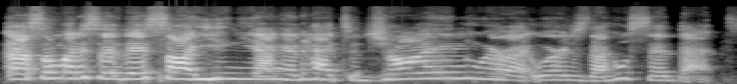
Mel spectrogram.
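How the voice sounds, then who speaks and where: A woman co-hosting a live psychic reading stream, chatting with viewers and greeting them by name, a little hoarse. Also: high-pitched, normal speed, bright, forceful tone, a little hiss or hum. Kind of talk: casual live-stream chat.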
